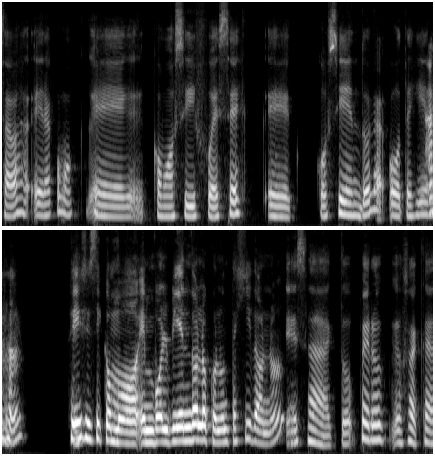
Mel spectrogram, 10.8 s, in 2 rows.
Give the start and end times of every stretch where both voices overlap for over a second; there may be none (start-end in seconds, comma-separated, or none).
none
